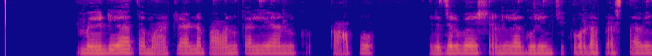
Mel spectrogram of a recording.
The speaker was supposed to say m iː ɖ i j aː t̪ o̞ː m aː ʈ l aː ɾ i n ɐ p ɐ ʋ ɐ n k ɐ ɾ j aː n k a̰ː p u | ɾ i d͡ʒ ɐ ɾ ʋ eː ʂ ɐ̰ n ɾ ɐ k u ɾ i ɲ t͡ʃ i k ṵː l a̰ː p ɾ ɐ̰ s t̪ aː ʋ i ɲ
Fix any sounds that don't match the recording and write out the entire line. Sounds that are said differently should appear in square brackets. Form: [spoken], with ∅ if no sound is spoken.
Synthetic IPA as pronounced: m iː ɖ i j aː t̪ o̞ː m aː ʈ l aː [ɽ] i n ɐ p ɐ ʋ ɐ n k ɐ [l] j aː n k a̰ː p u | ɾ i d͡ʒ ɐ ɾ ʋ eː ʂ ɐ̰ n [l] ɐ [ɡ] u ɾ i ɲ t͡ʃ i k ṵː [ɽ] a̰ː p ɾ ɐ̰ s t̪ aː ʋ i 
